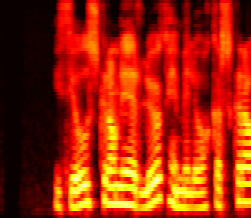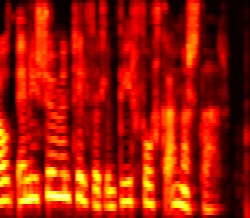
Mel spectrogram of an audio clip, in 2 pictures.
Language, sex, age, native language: Icelandic, female, 30-39, Icelandic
